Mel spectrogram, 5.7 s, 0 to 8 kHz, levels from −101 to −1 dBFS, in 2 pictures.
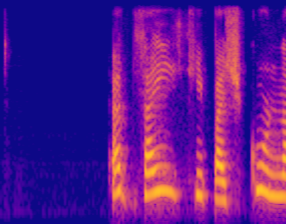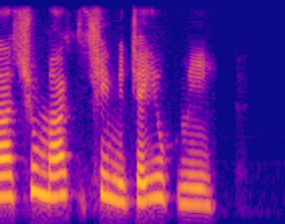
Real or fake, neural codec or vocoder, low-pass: fake; autoencoder, 22.05 kHz, a latent of 192 numbers a frame, VITS, trained on one speaker; 7.2 kHz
